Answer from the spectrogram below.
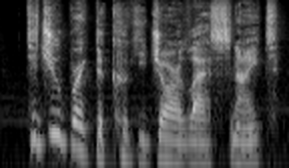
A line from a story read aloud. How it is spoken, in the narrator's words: I said in an angry voice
